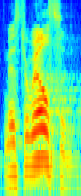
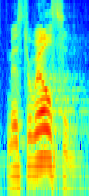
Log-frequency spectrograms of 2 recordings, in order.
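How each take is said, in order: First: It is said in a deep voice. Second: The same.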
